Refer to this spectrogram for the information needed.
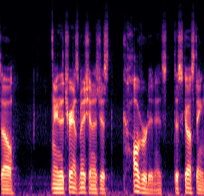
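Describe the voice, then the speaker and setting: The voice has vocal fry and fairly even intonation. It moves at a moderate pace. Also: man. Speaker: car restoration youtuber. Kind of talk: workshop video log.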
